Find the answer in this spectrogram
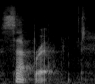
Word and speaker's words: separate: someone or something uh we have first syllable stress which means my sep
